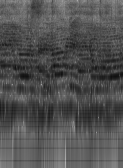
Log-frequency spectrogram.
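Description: Children's song: children singing the melody over a music backing track with a bass line.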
